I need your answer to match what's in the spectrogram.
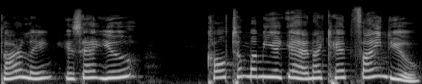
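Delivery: very high woman's voice calling from afar, echoing. Voicing a woman calling from deep within the chamber: woman's voice echoing. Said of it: "hear this woman's voice sort of echoing".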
